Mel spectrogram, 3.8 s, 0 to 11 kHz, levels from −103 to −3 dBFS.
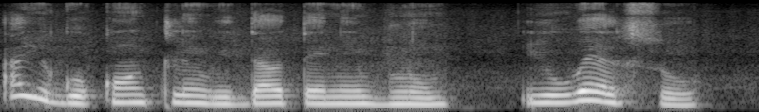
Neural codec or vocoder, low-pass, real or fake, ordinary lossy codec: none; 9.9 kHz; real; none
